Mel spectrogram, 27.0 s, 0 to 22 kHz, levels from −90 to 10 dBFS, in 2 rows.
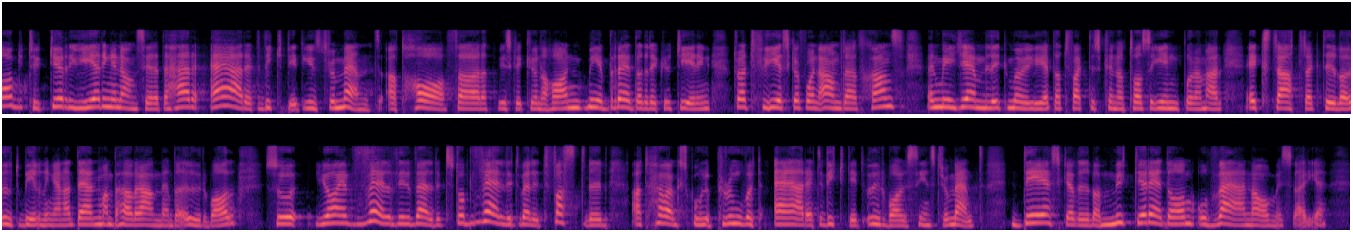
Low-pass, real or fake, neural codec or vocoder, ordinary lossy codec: none; fake; codec, 16 kHz, 1 kbps, FunCodec, trained on LibriTTS, 50 frames a second; none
